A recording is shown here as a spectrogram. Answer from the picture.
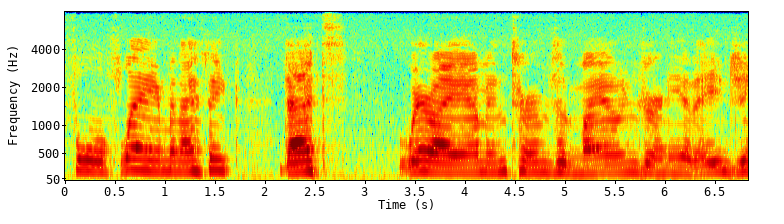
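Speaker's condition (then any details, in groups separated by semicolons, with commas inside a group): Cerebral palsy; speaks slower at times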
